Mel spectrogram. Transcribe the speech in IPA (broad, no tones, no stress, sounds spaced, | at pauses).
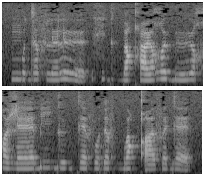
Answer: ŋ o d ɜ f l ʏ l ʏː | x i ɡ ʏ ɡ͡b œ qʰ ʏː ʁ ʉ ɓ ʉː χ œ ɮ ɛː ɓ iː ɡ ʉː ɡ k ɛ f o ɗ ɜ f ɡ͡b o qʼ ɜ f ɛ ɡ ɛ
